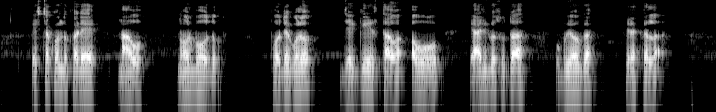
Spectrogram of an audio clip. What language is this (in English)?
Kannada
